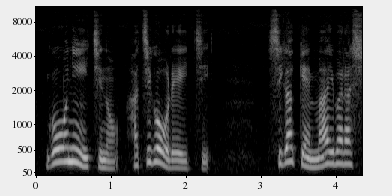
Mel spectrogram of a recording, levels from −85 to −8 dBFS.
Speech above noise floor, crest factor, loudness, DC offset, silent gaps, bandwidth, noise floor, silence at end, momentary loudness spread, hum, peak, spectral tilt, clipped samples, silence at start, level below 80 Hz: 33 dB; 16 dB; -37 LUFS; under 0.1%; none; 11 kHz; -70 dBFS; 0 s; 14 LU; none; -22 dBFS; -4.5 dB/octave; under 0.1%; 0.15 s; -88 dBFS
